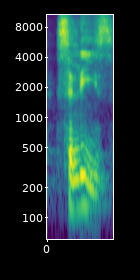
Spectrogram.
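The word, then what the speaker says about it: Selyse: Celise. I'm gonna give you the French pronunciation.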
